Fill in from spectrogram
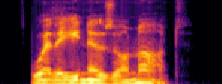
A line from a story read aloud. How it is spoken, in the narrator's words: said Vronsky in his usual firm, calm tone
